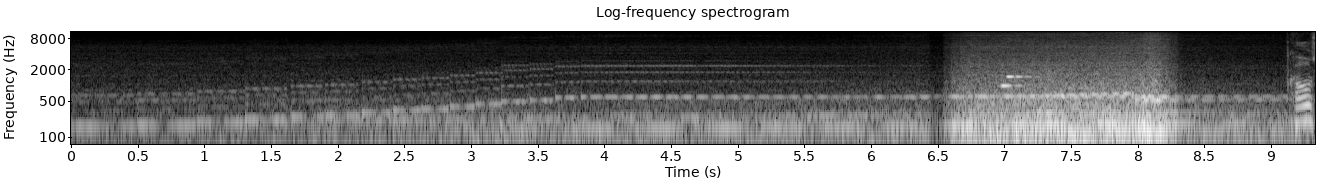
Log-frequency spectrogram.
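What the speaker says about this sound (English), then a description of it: "Release the train brake and use the throttle to apply some power to get moving." A diesel locomotive in Train Sim World 3 throttling up from standstill, its engine hum climbing in pitch through distinct steps before holding steady, then a loud burst of hissing air near the end.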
